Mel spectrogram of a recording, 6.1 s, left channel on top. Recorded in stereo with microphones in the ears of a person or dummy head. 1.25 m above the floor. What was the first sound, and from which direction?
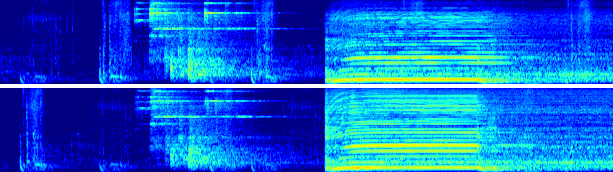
Breaking glass, 60° left (ahead or behind).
